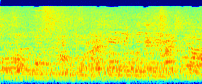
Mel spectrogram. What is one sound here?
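A woman laughs and talks nearby.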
